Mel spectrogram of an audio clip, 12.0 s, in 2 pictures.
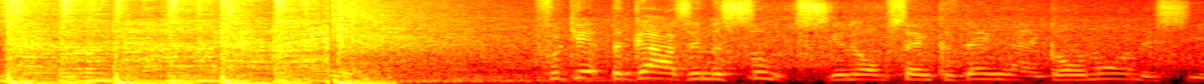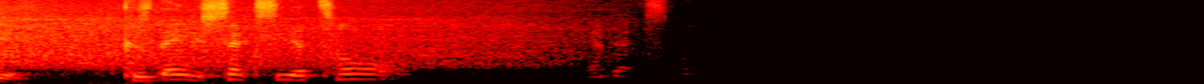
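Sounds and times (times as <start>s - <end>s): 
trance remix: 0.0s - 3.4s.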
